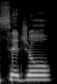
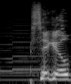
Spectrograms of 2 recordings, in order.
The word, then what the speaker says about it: Sigil: the center in it's I said sigil for the longest time I was corrected by Chris Perkins it's sigle it's a hard G it's actually true um sigle the city of Doris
